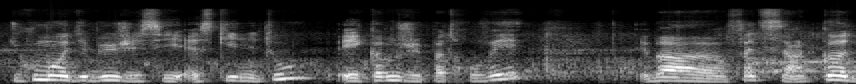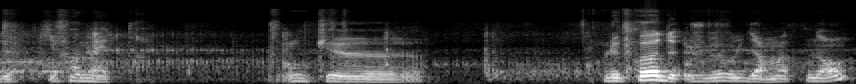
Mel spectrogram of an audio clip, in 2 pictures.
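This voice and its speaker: A man's voice: fairly high pitch, animated, normal speed, background noise. A young man giving casual commentary on a video game as he plays, hesitant and full of fillers. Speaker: gaming youtuber. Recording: game music behind.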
